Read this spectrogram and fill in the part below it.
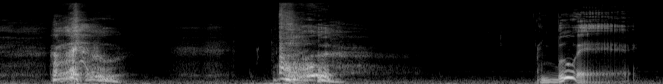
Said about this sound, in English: And now I think I will sneeze. Or maybe not. Or maybe I will.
